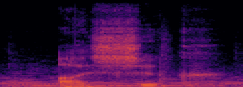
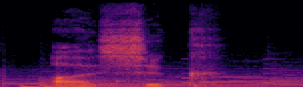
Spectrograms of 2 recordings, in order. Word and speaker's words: aşık: Et la bonne prononciation c'est çok ağladım, çok ağladım, qui signifie j'ai beaucoup pleuré. On a dit que le CC10 prononçait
